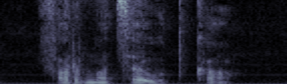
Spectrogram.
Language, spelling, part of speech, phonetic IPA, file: Polish, farmaceutka, noun, [ˌfarmaˈt͡sɛwtka], Pl-farmaceutka.ogg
